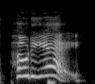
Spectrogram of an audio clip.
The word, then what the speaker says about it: Poitier: damn well It's a T in the middle, not an R. It's Poitier.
